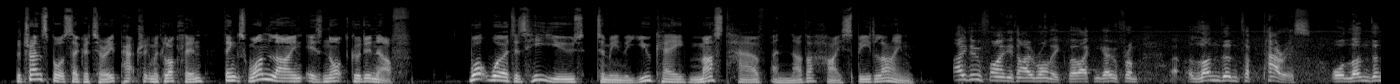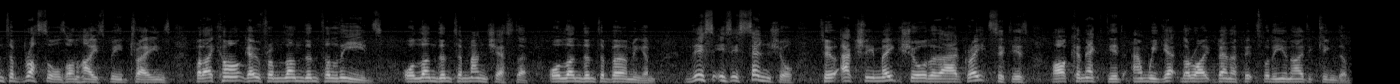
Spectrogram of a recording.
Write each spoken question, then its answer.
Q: What word does he use to mean the UK must have another high-speed line?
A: He used the word essential to mean a new line to connect British cities has to be built.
